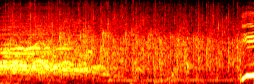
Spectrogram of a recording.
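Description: Audience applause at a live concert for a female vocal group, dense continuous clapping that holds steady and thins slightly toward the end.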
